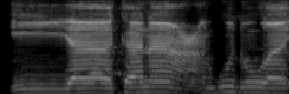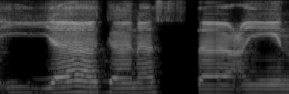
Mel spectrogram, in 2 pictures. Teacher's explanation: Sin sukunnya sama seperti bis, dia harus ada desisan nafas.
